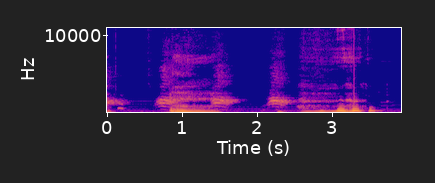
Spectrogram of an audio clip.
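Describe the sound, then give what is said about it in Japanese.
Crows cawing on a power line outside a window: a couple of harsh, nasal caws, with a person talking over and between them. “部屋の脇の窓のところにね、電線があって、そこでもう、カーカー言ってますね、今日はね。”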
